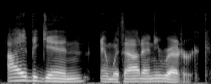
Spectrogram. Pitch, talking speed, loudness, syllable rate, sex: 140 Hz, 170 wpm, -15 LUFS, 5.8 syllables/s, male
